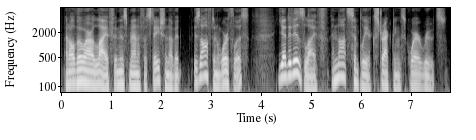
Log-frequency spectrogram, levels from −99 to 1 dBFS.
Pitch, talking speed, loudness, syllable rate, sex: 115 Hz, 170 wpm, -19 LUFS, 4.9 syllables/s, male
